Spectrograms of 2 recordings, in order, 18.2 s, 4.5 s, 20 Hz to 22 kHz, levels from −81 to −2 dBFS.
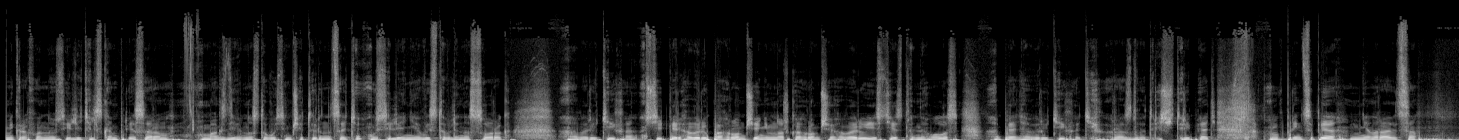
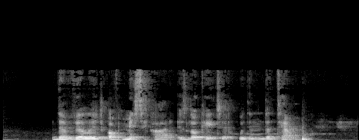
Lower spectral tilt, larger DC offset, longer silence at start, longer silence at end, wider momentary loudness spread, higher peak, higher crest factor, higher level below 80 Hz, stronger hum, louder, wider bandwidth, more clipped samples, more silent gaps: about the same, -5.5 dB/octave vs -6.5 dB/octave; neither; second, 0.05 s vs 0.65 s; second, 0 s vs 0.55 s; second, 6 LU vs 12 LU; second, -8 dBFS vs -2 dBFS; about the same, 14 dB vs 16 dB; first, -26 dBFS vs -40 dBFS; neither; second, -22 LUFS vs -17 LUFS; first, 19 kHz vs 11.5 kHz; neither; neither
